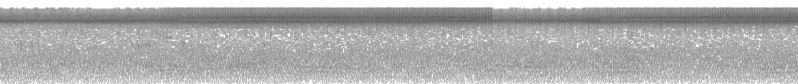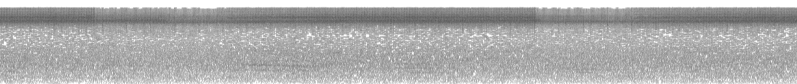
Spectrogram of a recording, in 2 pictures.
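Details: Countryside summer meadow with wildflowers, full of grasshoppers trilling in a thick, high, sizzling drone. The chorus wavers, briefly softening roughly every five seconds before rising again.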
